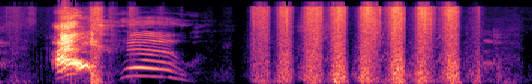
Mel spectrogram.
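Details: A sudden sneezing fit: a sharp sneeze and a vocal groan, then a quick run of about seven short sniffing or snorting bursts; sneezing.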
